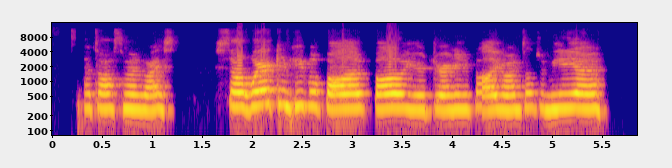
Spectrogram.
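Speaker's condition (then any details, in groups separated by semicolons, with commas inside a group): Cerebral palsy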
